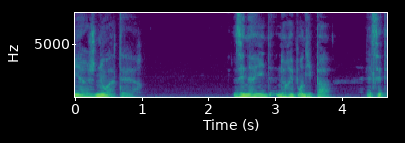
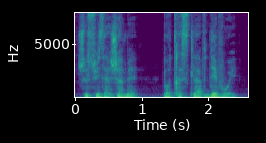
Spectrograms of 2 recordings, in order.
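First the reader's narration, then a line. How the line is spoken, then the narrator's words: Emboldened murmur. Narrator (French): murmura le prince, enhardi par l'occasion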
